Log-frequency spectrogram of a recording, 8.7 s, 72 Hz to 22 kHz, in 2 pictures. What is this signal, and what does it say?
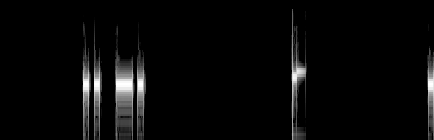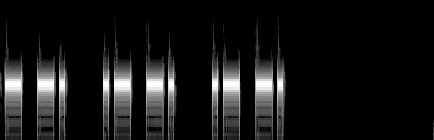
Morse code, heard as a keyed tone, about 21 wpm, 700 Hz. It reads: IN AN AN AN
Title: Top 100 Words Repeated 22wpm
